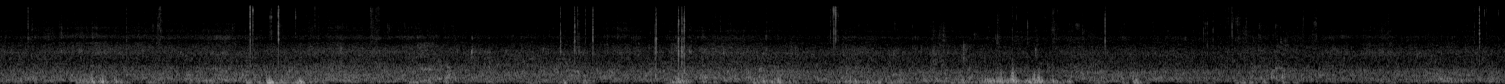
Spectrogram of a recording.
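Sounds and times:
wind on microphone: 0:00.7 - 0:03.4, 0:06.7 - 0:11.5.

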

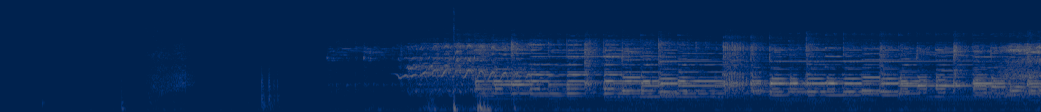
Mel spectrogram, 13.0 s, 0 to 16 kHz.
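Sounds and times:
book rustling and knocking: 0:03.2 - 0:03.6
electronic horse whinny: 0:04.8 - 0:06.4.

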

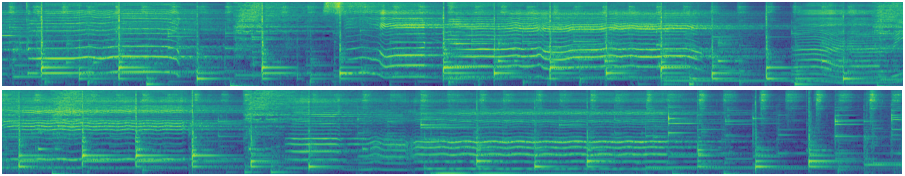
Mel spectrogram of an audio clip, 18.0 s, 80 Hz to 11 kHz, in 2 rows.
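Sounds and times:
live band playing: 0:00.0 - 0:18.0
sliding melody line: 0:13.2 - 0:15.6
hand drum strokes: 0:13.2 - 0:16.6
deep bass drum thump: 0:13.3 - 0:15.1.

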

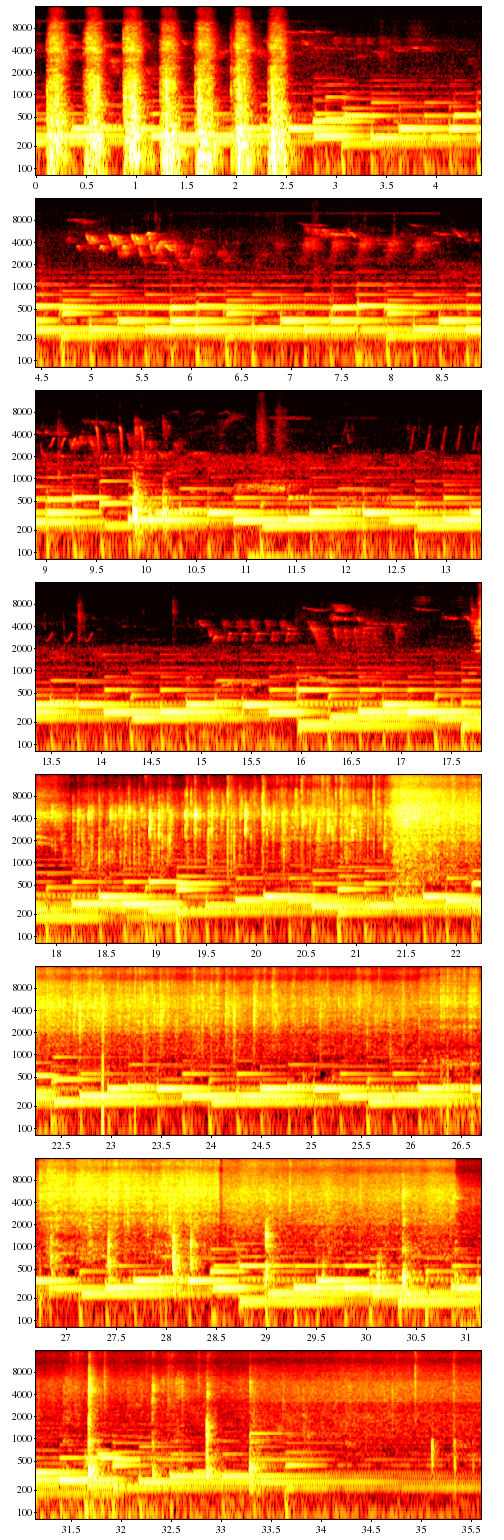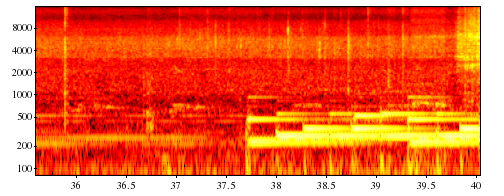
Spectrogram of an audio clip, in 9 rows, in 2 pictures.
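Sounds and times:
food frying in hot oil: 0:17.8 - 0:31.0, 0:39.7 - 0:40.0.

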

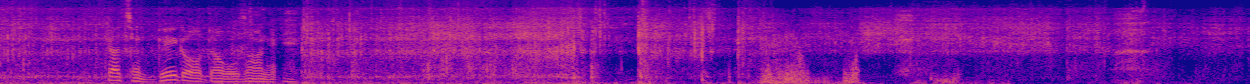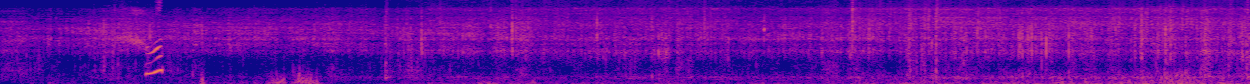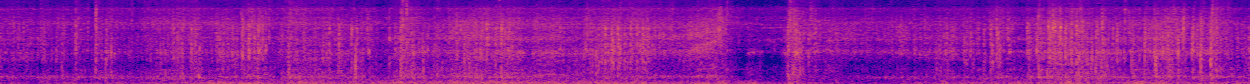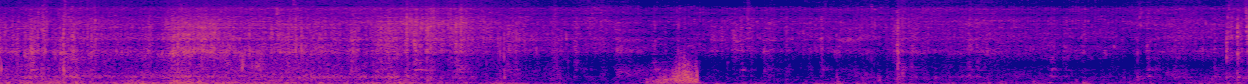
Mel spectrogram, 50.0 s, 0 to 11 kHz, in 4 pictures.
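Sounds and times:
bike rattle: 0:00.0 - 0:49.9
bike tyres rolling over dirt: 0:00.0 - 0:49.9
wind on microphone: 0:07.3 - 0:10.0, 0:15.2 - 0:15.8, 0:43.9 - 0:44.6.

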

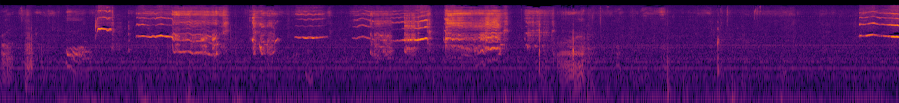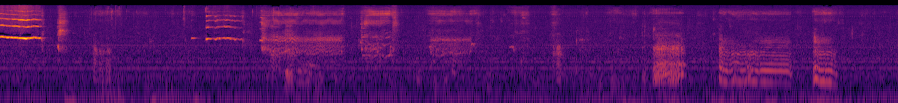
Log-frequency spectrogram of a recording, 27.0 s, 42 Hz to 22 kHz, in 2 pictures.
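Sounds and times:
dog growling: 0:00.0 - 0:09.4, 0:13.2 - 0:15.3, 0:16.6 - 0:22.2, 0:23.2 - 0:26.2
dog screeching: 0:01.0 - 0:08.4, 0:12.9 - 0:14.6, 0:16.4 - 0:21.4.

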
